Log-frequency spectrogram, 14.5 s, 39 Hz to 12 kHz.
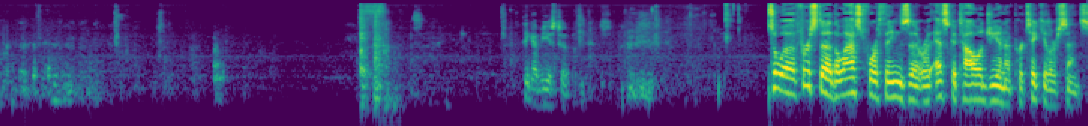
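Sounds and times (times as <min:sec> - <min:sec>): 
door swinging shut with a solid thump and rattle: 0:04.8 - 0:05.4
speech: 0:07.0 - 0:08.8, 0:10.3 - 0:14.5.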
